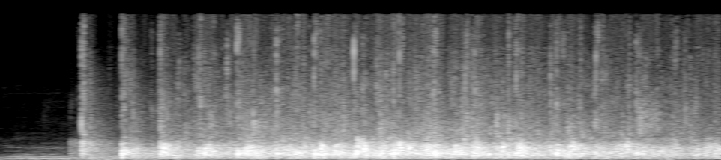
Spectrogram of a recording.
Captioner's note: applause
